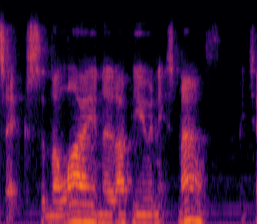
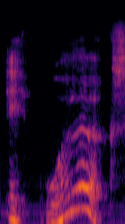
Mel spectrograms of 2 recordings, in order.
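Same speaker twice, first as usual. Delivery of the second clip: in wonderment; 7 semitones higher than usual. Acted. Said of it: "out loud in wonderment".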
